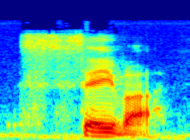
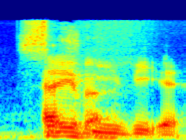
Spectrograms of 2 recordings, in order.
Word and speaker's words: Seva: Seva. S-E-V-A.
